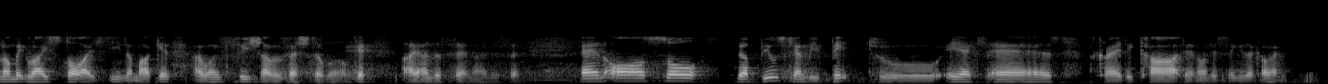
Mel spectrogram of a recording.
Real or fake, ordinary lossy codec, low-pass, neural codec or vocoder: real; AAC, 16 kbps; 3.6 kHz; none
